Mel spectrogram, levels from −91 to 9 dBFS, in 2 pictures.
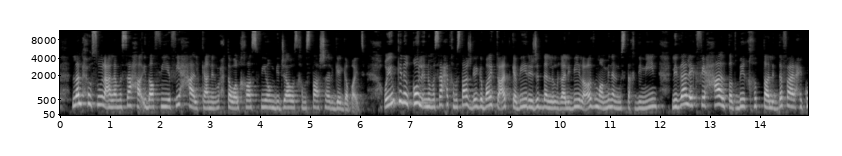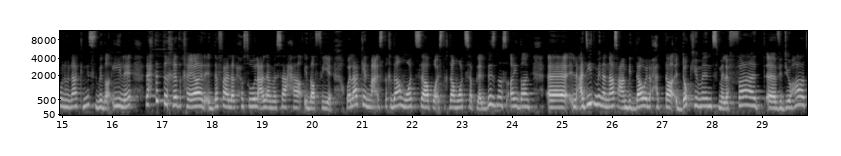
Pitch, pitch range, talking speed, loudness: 255 Hz, 230-280 Hz, 130 wpm, -22 LUFS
